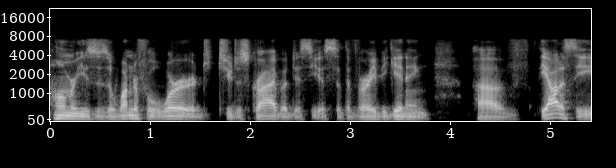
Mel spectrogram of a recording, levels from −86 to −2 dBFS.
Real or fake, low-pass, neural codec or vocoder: real; 7.2 kHz; none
